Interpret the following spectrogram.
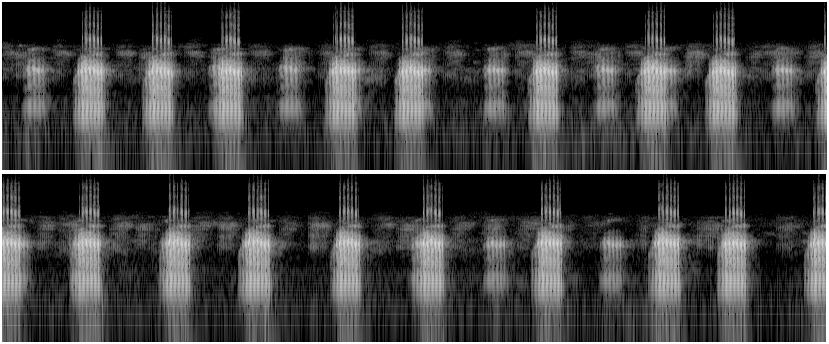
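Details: Indian bullfrog calling in the rainy season in Bangladesh: loud, harsh, throbbing croaks repeated rapidly, about twenty in a quarter minute, with quieter, shorter croaks slipped between them, suggesting more than one caller.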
